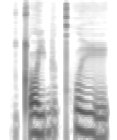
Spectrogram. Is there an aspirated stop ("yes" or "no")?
yes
